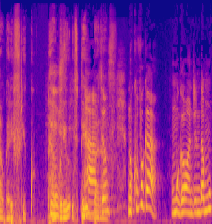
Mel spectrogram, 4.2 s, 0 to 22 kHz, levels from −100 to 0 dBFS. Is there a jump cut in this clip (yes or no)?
yes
